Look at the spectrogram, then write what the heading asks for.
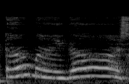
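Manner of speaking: high, slow mock girly gasp; soft falsetto oh my gosh. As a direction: go high and slow like a man faking a woman. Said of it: "his version of a high-pitched voice".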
